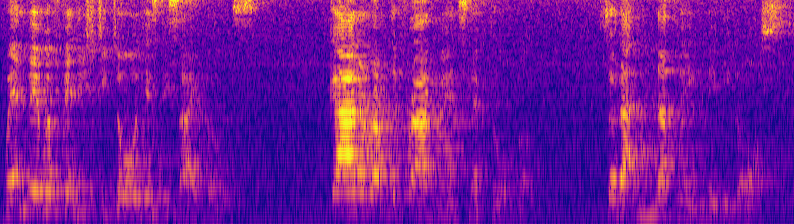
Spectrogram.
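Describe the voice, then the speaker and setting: A woman serving as deacon reads a liturgical scripture passage very slowly and solemnly, her mid-range voice pushed and bright. It rings through a large church with long reverb during a live service. The recording is distant and echoey, with clear background noise.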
